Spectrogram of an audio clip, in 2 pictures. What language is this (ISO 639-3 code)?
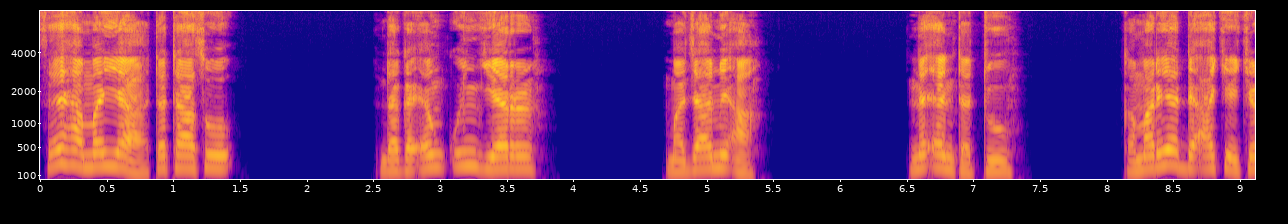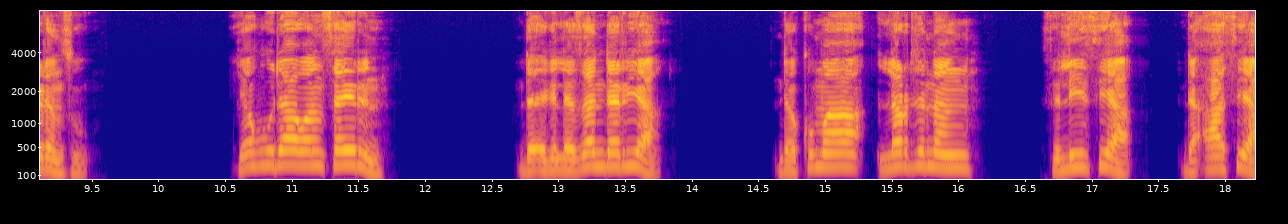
hau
